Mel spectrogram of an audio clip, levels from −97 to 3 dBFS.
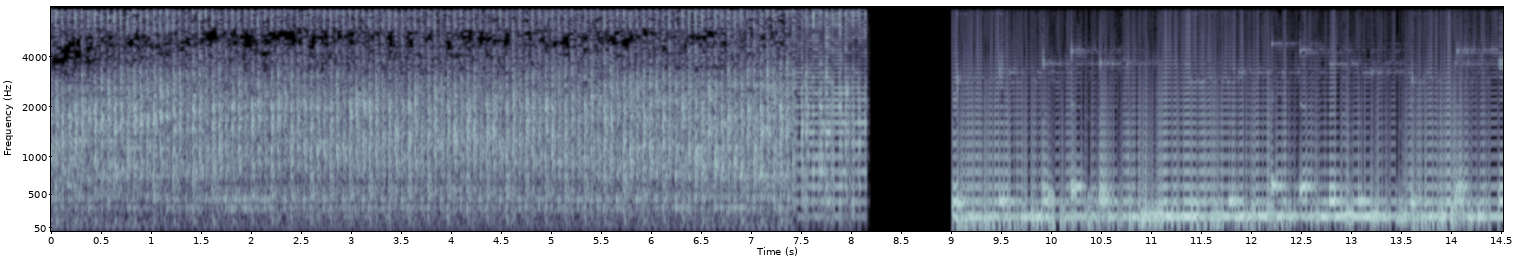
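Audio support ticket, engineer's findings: Gain pumping, whole clip: gain swings by around 10 dB, ducking under each loud bit, so levels feel squashed. Likely input gain set way too hot, with a fast limiter or compressor clamping down on every peak.

Robotic sound from repeated short buffers, 7.45 s to the end: rigid metallic buzz at 200 Hz that still loosely tracks the sound. Likely audio arriving late, with the last 5 ms looped to fill the gap, so most of the real audio gets skipped.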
